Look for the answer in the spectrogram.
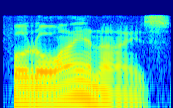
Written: photoionize

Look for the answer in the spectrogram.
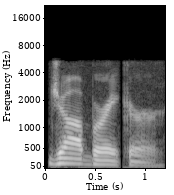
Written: jawbreaker

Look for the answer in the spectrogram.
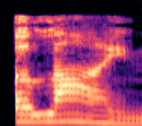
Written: aligner

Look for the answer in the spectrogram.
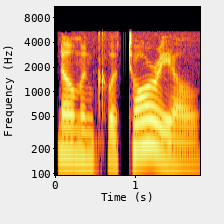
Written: nomenclatorial

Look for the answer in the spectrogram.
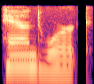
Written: handwork

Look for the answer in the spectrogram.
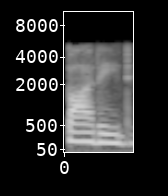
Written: bodied

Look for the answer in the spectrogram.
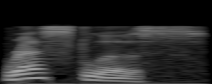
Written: restless

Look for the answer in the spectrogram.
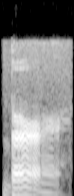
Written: burr

